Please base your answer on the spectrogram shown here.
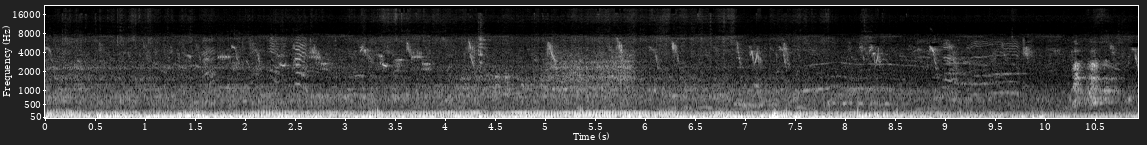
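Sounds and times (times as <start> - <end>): steady low rumble: 0.0 - 9.0
small birds chirping: 0.0 - 10.9.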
